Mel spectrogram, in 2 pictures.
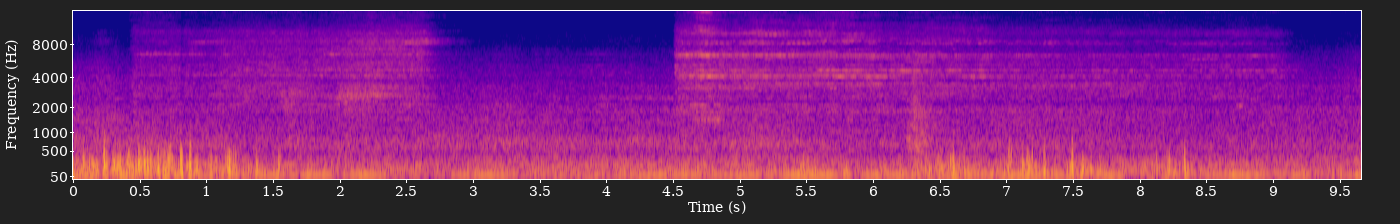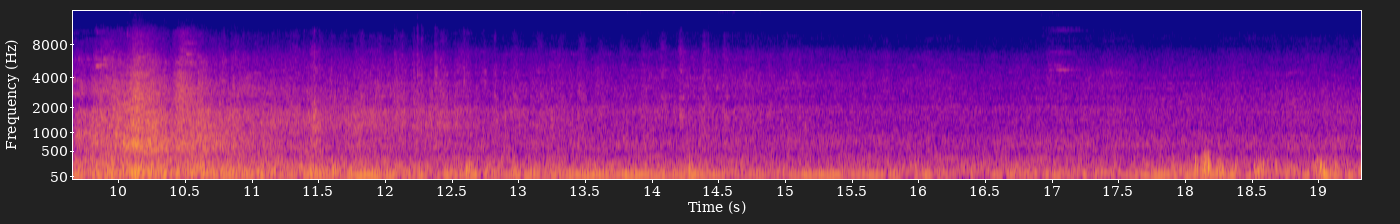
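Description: Freight train of intermodal spine cars loaded with truck trailers rolling past: a steady rumble of steel wheels on rail with scattered knocks. Thin, high wheel squeal comes and goes in the middle, with a louder screech about ten seconds in.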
